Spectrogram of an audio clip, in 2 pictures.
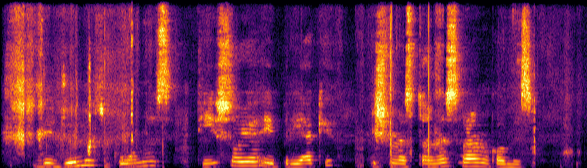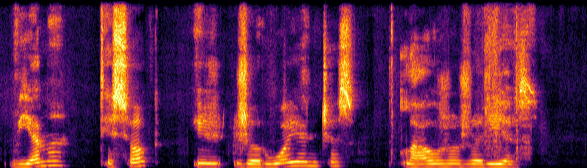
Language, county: Lithuanian, Vilnius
